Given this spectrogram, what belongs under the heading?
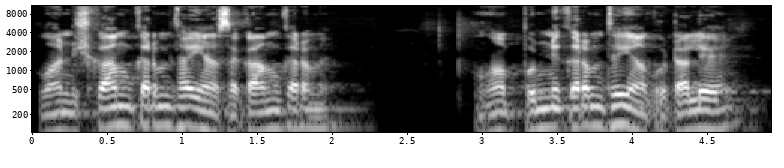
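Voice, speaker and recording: A man's voice: medium pitch, moderate pace, darkish tone. A man in his sixties, a swami, giving a spiritual discourse in a firm, rhetorical manner and putting questions to his listeners. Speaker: swami teaching scripture.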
